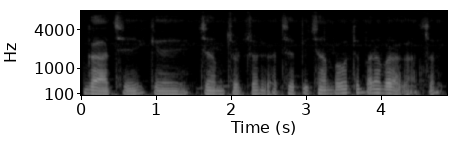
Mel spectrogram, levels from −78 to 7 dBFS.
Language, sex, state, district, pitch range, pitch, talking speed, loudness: Maithili, male, Bihar, Samastipur, 105-120 Hz, 110 Hz, 85 wpm, -39 LUFS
